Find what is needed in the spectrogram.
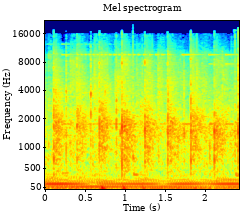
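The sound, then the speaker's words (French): Audience applause, light and loosely spaced, with separate claps standing out in an uneven rhythm over a steady low hum. “Puis bon, on peut vous applaudir en tout cas, bravo.”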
